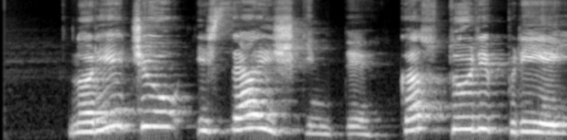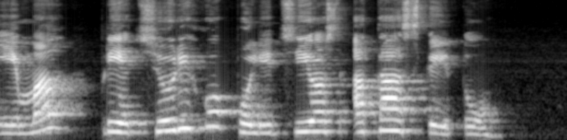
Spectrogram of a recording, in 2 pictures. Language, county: Lithuanian, Kaunas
